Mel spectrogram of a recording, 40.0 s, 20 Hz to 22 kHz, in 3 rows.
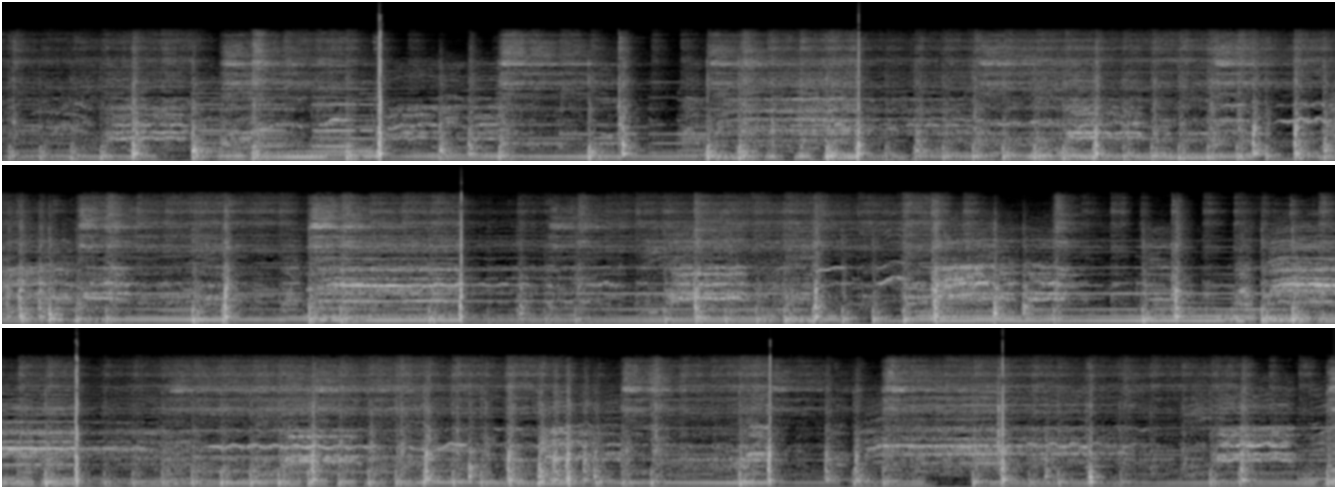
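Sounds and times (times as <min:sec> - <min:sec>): drum kit and bass band: 0:00.0 - 0:39.9
gospel choir singing: 0:00.0 - 0:39.9.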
